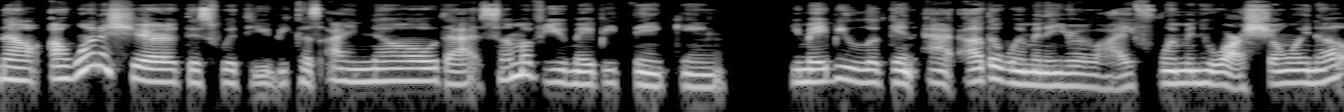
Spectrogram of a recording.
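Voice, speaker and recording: A woman with a plain, everyday voice speaks at a fairly low pitch and moderate pace with ordinary pitch variation, on a very clean recording with a silent background, dry and close with no echo. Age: 60s. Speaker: podcast host, life coach and minister. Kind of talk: personal reflective talk.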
